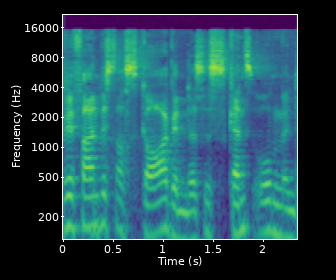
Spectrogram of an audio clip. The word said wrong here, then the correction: Skagen: Es wird anders ausgesprochen. Es wird Skagen, Skagen. ausgesprochen.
